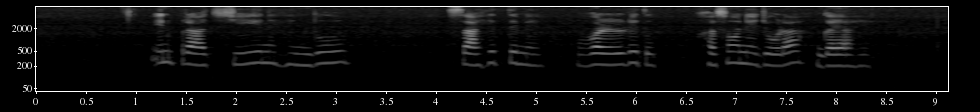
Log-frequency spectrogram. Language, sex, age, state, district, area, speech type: Hindi, female, 45-60, Uttar Pradesh, Sitapur, rural, read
